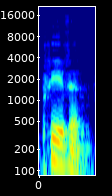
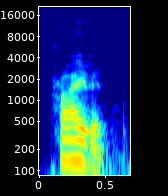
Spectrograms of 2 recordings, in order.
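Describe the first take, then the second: First: The first syllable has an "ee" vowel. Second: The first syllable has an "eye" vowel. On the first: The speaker calls it wrong. "내가 옛날에 이 단어를 어떻게 읽었냐면 프리 프리벳으로 읽었어" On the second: The speaker calls it right. "프라인데"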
